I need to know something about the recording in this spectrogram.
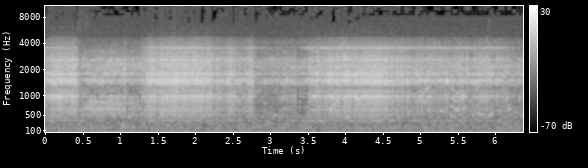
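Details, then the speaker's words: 1935 Rogers 7R622 tube radio with burned, shorted AM antenna transformer, tuning 590 on about 95 volts: steady rushing hiss swelling and dipping buries the station; heavy noise masking AM reception. "that's better did you get rid of that noise there's the station hidden under the noise so this is actually a noise blocker the way i'm using it"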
